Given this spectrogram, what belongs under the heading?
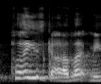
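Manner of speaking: high-pitched begging; acted plea to God; pleading. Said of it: "He's pleading".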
